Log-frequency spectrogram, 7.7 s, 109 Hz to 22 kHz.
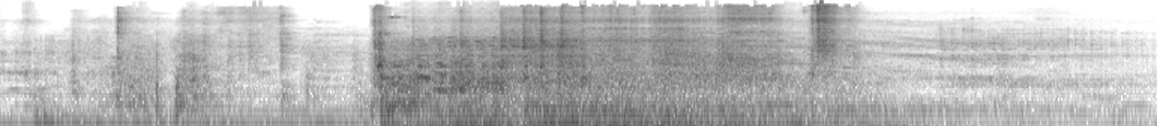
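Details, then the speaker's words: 1969 Chevy Van six-cylinder, off the road 35 years, choke not hooked up: slow cranking for a couple of seconds, then it catches into a rough, loud run that settles and fades; raw gas smell noted. "she's rolling hopefully it's not in gear but good [Applause] [Music] sounds pretty good"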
